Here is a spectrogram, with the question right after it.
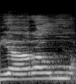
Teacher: واو ساکن سے پہلے را پر پیش ہے تو یہاں پر بھی واو مدہ ہوگا، ایک الف یعنی 2 حرکات کے برابر کھینچ کر پڑھیں گے۔ واو مدہ کے بعد نون کی زبر کو وقف کی حالت میں ساکن کر دیں گے تو یہاں پر مد عارض ہوگی، 2 سے 3 الف تک کھینچ کر پڑھیں گے۔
